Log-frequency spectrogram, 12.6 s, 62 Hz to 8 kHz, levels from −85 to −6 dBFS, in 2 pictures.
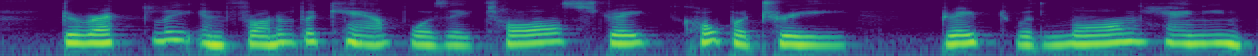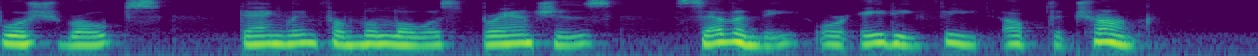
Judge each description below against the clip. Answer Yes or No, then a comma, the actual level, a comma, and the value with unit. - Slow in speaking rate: No, average, 145 wpm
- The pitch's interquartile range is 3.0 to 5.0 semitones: No, narrow, 2.6 semitones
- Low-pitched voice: No, medium, 185 Hz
